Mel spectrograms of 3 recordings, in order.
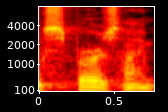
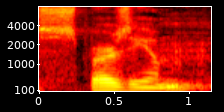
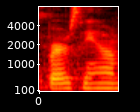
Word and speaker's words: Spursheim: Jen, great job pronouncing Spursheim Street. Her initial attempts were a little different than Spursheim. I think it was Spursium, but Was Spursheim. you yes, finally, yes. you got it right.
